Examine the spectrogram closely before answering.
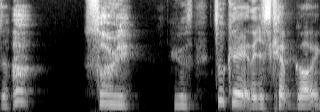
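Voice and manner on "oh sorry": play-acted nervous, spooked, frightened voice. Retelling a moment with a doctor during COVID; imitating someone scared. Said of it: "He gets all scared".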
